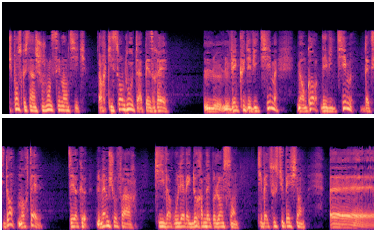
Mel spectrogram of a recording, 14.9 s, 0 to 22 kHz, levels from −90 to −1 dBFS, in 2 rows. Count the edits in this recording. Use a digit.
0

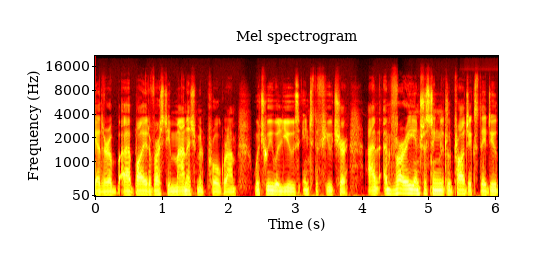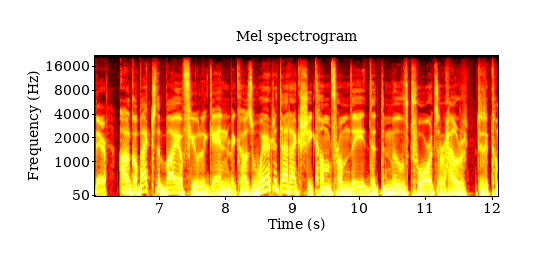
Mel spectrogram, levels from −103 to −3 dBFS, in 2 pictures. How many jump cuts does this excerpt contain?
2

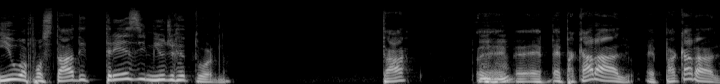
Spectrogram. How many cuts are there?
1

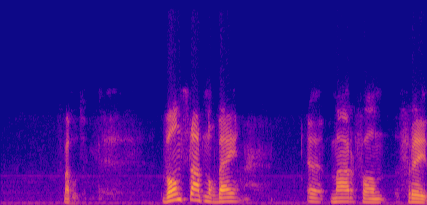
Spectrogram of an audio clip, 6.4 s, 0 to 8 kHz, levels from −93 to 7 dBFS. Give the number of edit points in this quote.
2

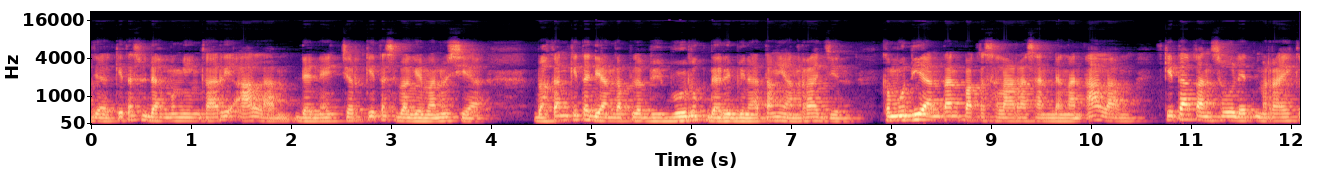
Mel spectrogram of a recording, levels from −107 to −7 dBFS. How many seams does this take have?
1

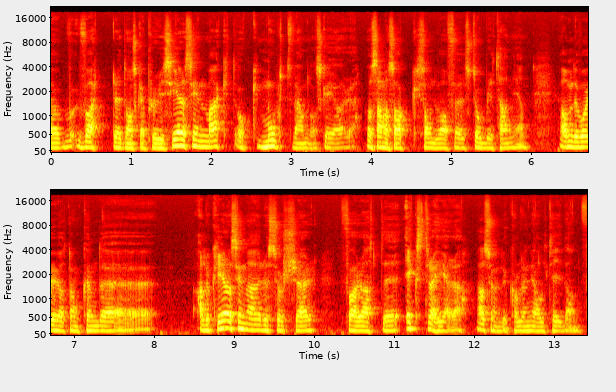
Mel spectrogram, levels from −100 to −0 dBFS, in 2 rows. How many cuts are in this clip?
2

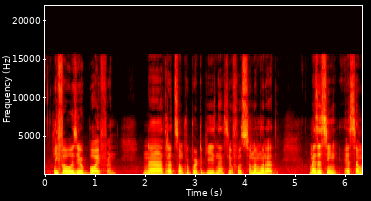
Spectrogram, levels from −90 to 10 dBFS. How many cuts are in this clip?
0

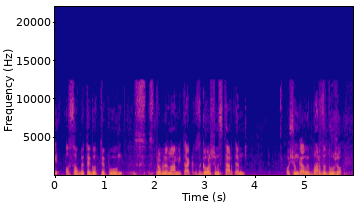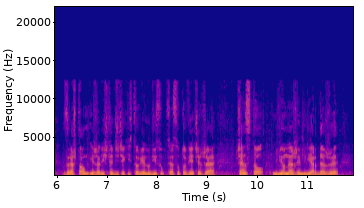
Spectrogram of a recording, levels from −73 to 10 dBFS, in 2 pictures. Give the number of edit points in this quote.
0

